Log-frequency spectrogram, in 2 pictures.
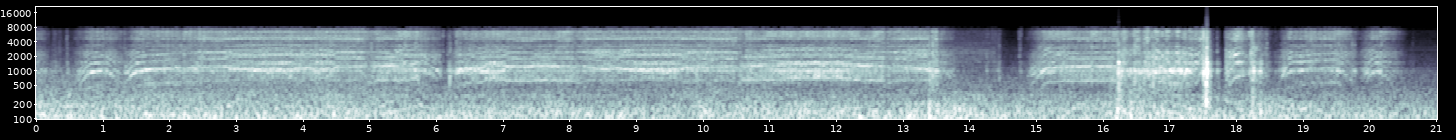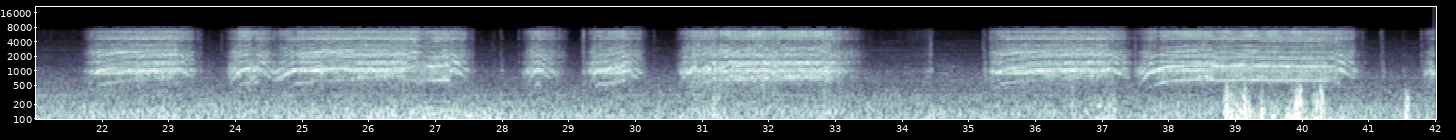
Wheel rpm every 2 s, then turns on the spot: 80, 150, 160, 120, 160, 160, 150, 60, 140, 90, 30, 100, 100, 140, 30, 70, 110, 20, 110, 150, 90.
40-42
